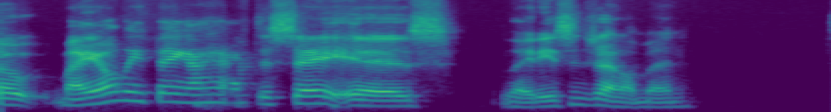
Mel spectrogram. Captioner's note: laughs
